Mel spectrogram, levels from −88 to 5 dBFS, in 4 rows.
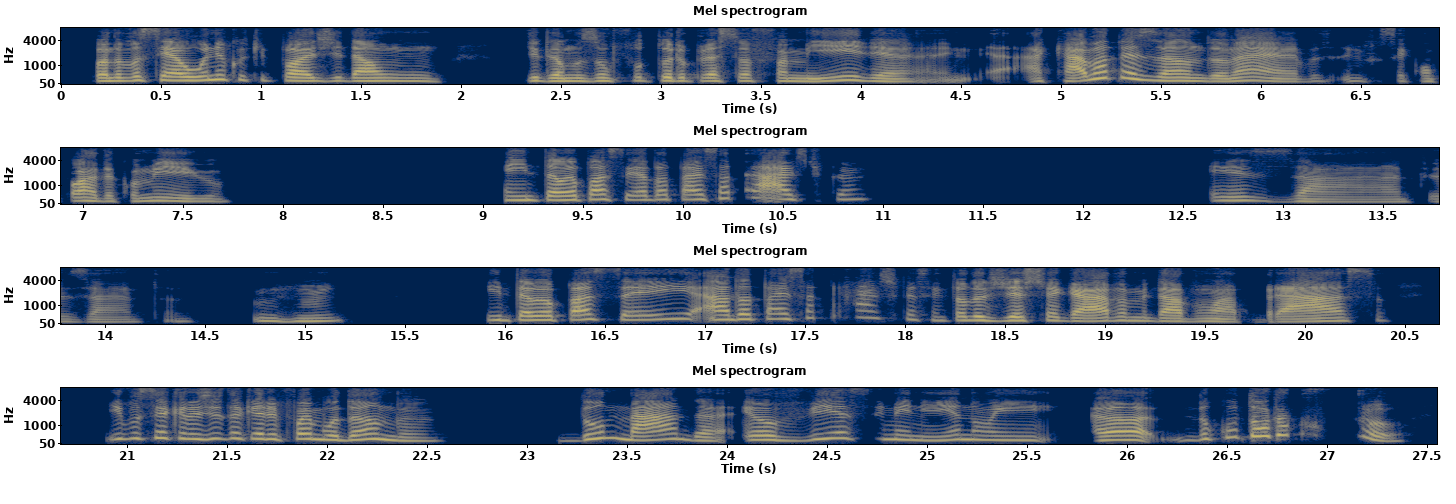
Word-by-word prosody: quando 170 +1 +3
você 200 +2 0
é 195 - +8
o - - +6
único 225 +2 +2
que - - -14
pode 175 -2 +2
dar 170 0 +4
um, 165 -3 -3 0.4
digamos, 160 -2 +1
um 175 - +1
futuro 175 +2 -2
pra 170 +1 0
sua 170 +2 -3
família, 155 -1 -1 0.5
acaba 310 +3 +3
pesando, 180 - +2
né, 165 -4 0
você 155 +1 -18
concorda 150 +2 -1
comigo? 155 -4 -5 1.4
Então 210 0 +2
eu 225 - +3
passei 245 -2 0
a - - 0
adotar 245 +1 -2
essa 305 +5 -5
prática. 255 -7 -2 1.8
Exato, 135 -8 -9
exato. 130 +4 -15 0.3
Uhum. 155 +1 -6 0.7
Então 215 -1 +2
eu 220 0 +3
passei 240 +3 0
a 235 - +2
adotar 265 +2 0
essa 280 +5 -6
prática, 345 -8 -12
assim, 200 -5 -14
todo 200 +1 +1
dia 190 +1 +2
chegava, 180 -1 +3
me 180 - -5
dava 150 -3 +1
um 150 - -3
abraço 140 - 0 0.5
e 275 0 -3
você 300 +2 -1
acredita 290 0 0
que 285 - -4
ele 265 -1 +4
foi 280 +5 +3
mudando, 225 -7 +1 0.6
do 215 - 0
nada, 230 - +2
eu 225 0 +2
vi 215 +9 -2
esse 300 -3 -4
menino 230 0 -2
em, 210 -2 -6 0.2
hã, 220 +1 +5
do 210 +7 -7
todo 430 +4 +4 0.4
mundo, 175 - -3
190 Hz, 140 wpm, -22 LUFS, 160-240 Hz, 1.8 s, é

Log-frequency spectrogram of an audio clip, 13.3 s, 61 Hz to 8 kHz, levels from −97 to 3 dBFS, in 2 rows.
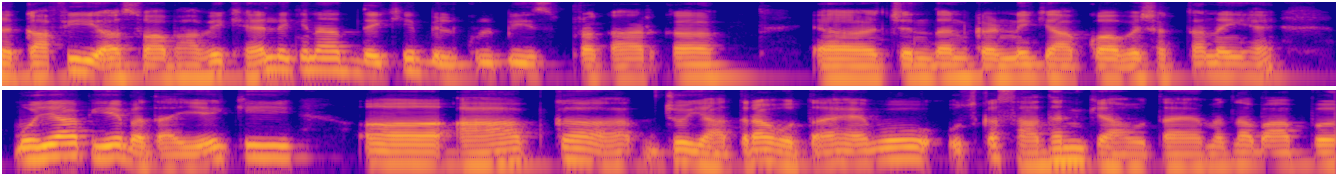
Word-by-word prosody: काफ़ी 115 +5 +2
अ, 105 - +5
स्वाभाविक 105 +4 -1
है, 115 - +2
लेकिन 160 -1 +1
आप 155 -1 +1
देखिए 120 +5 0
बिल्कुल 110 -1 -3
भी 120 - 0
इस 115 0 -6
प्रकार 100 0 -3
का 110 0 +2 0.6
अ, 100 0 +3
चिंतन 105 +1 +1
करने 105 0 +1
की 105 - -1
आपको 100 0 -1
आवश्यकता 100 +3 -3
नहीं 110 -1 0
है। 105 -1 -5 0.4
मुझे 145 +3 +7
आप 180 -2 +5
ये 160 +2 +6
बताइए 100 -3 +1
कि 160 -1 +1 0.4
अ - - 0
आपका 115 +1 +1
जो 130 +4 +2
यात्रा 105 +2 0
होता 105 +2 -1
है, 115 -1 -1
वो 145 +4 +1
उसका - - -4
साधन 135 +2 0
क्या 105 - -2
होता 95 0 -4
है? 100 - -4
मतलब 105 +2 -4
आप 110 0 -3
110 Hz, 175 wpm, -24 LUFS, 105-130 Hz, 0.6 s, मुझे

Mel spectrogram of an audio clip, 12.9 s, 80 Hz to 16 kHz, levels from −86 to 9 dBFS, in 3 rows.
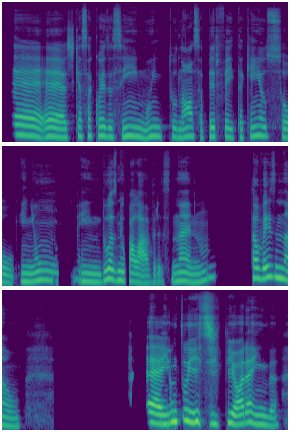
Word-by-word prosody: É, 195 -5 +1
é - - +1
acho 170 0 -5
que - - -6
essa 195 +1 -6
coisa, 200 -1 -3
assim, 190 +2 -3
muito 185 +2 -5
nossa 190 +3 -4
perfeita 180 -2 -6
quem 195 +5 -5
eu 200 -1 -4
sou 165 -7 -7
em 170 0 -2
um 195 0 -2 0.4
em 170 -3 -4
2000 195 0 +1
palavras, 155 -5 -3
né, 180 0 -2
nu 190 +11 -7 0.5
talvez 235 +2 +2
não. 180 -10 0 1.9
É 215 -4 +8
e 200 +2 +2
um 250 +1 +8
tweet 240 -6 +4
pior 205 -3 +4
ainda. 190 -6 0
190 Hz, 130 wpm, -22 LUFS, 170-205 Hz, 1.9 s, É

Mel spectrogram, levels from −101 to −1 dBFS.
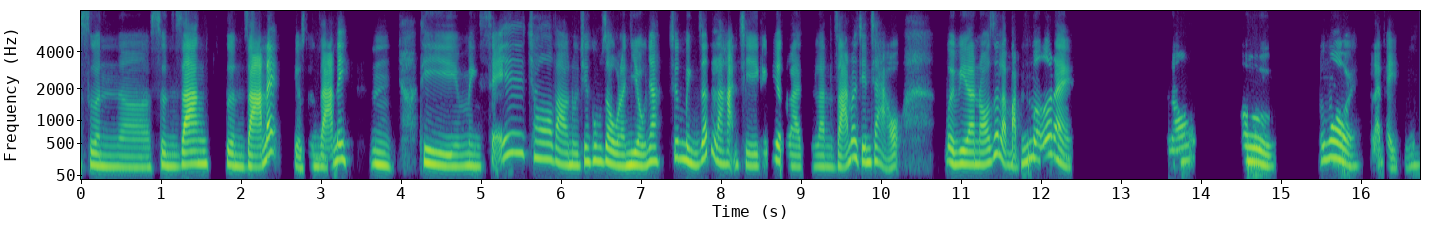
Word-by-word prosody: sườn, 155 -4 0
ờ, 145 -1 -5
sườn 155 +2 -2
rang, 185 +3 +5 0.2
sườn 160 -4 0
rán 150 0 +5
ấy, 350 +5 +4 0.2
kiểu, 145 -3 -4
sườn 155 -1 -5
rán 145 +5 +1
đi, 245 +1 +3 0.3
ừm, 175 -3 +2 0.4
thì 170 -6 +3
mình 155 0 -2
sẽ 155 - -7 0.3
cho 255 -4 0
vào 180 -6 0
nồi 170 -1 +1
chiên 215 - 0
không 225 -1 +1
dầu 195 -6 +3
là 160 - +1
nhiều 170 -1 +4
nha, 220 +4 +2
chứ 270 - -4
mình 220 -9 +2
rất 280 - +1
là 210 - 0
hạn 180 -1 -1
chế 165 -2 -3
cái 170 - -11
việc 235 -4 +1
là 155 -2 -3
làm 150 0 -5
rán - - 0
ở 275 - +2
trên 210 -2 +2
chảo, 225 0 -4 0.5
bởi 210 -5 +2
vì 185 +1 +4
là 180 -1 +3
nó 175 +1 +1
rất 330 +9 +1
là - - +1
bắn 175 - -3 0.2
mỡ 260 - +1 0.2
này. 280 - 0 1.2
Nó 210 +7 -4 0.6
ừ, 225 -1 0 0.9
đúng 235 +3 -2
rồi, 215 - +3 0.2
lại - - -8
phải, 130 -1 -7
ừm, 160 +5 -10
175 Hz, 195 wpm, -23 LUFS, 155-220 Hz, 1.2 s, rang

